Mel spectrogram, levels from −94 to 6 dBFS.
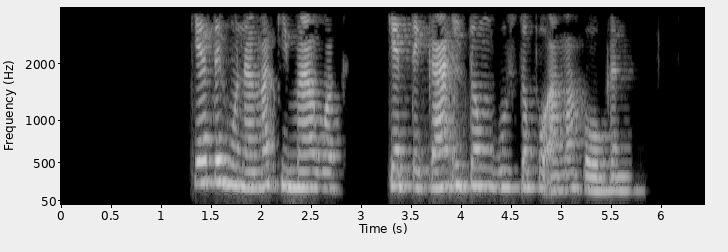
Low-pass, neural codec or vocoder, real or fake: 3.6 kHz; none; real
